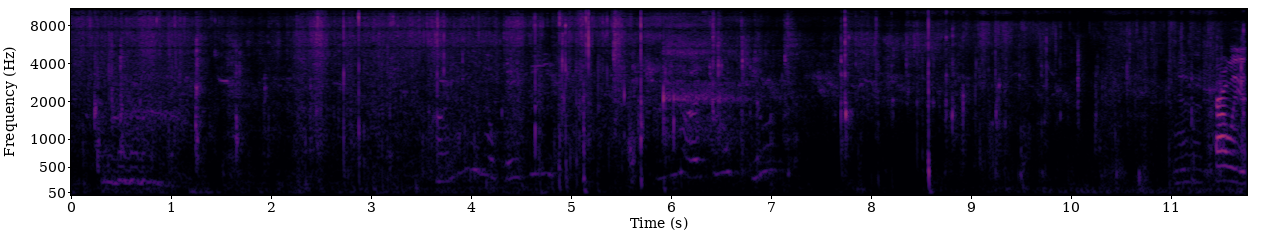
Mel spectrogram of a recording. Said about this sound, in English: Pig noises intensify.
